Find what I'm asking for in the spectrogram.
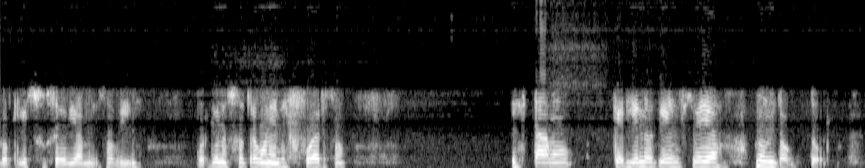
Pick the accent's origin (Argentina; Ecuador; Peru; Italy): Argentina; Resistencia, Chaco; Nosotros somos de Resistencia, de Chaco.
